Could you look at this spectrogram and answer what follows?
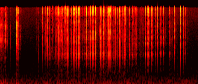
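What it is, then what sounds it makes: Glitter-coated hard clutch, scratched surface. Long nails rub and scratch across the rough glitter surface of a glitter hard-shell clutch with a metal frame lying flat. The result is a dense, bright, gritty rasping that swells through the middle and breaks into quicker scratchy strokes toward the end, with little low-end body.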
